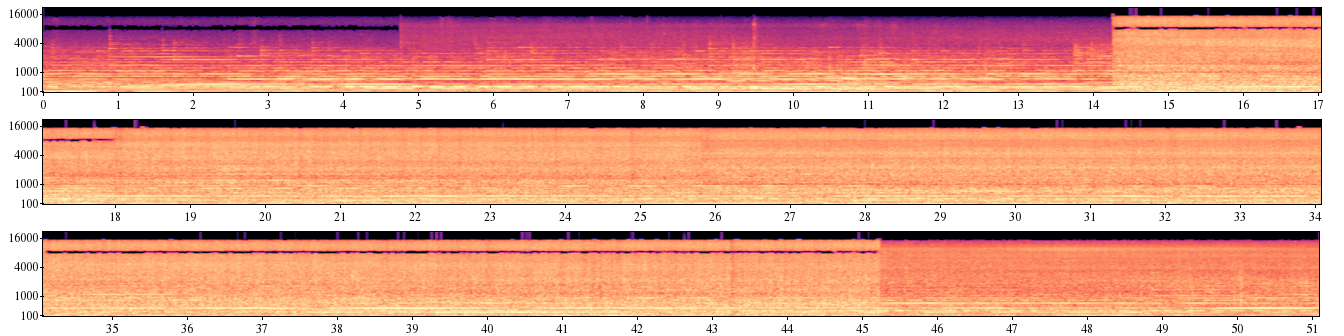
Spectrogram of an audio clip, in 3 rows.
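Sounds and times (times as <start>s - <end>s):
waterfall splashing into pool: 14.3s - 51.0s.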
